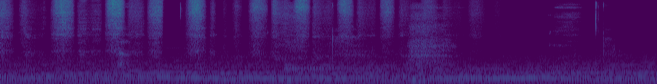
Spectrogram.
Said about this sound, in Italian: Sta respirando affannatamente.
